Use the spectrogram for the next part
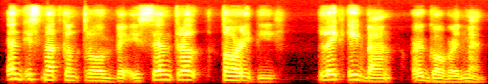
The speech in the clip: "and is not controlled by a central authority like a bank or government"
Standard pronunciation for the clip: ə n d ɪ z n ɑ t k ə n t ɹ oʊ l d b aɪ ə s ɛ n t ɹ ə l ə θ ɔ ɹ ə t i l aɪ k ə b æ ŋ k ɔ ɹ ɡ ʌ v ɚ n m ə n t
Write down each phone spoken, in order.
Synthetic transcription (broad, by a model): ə n d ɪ s n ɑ t k ə n t ɹ oʊ l d b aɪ ə s ɛ n t ɹ ə l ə t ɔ ɹ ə t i l aɪ k ə b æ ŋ k ɔ ɹ ɡ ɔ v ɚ n m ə n t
